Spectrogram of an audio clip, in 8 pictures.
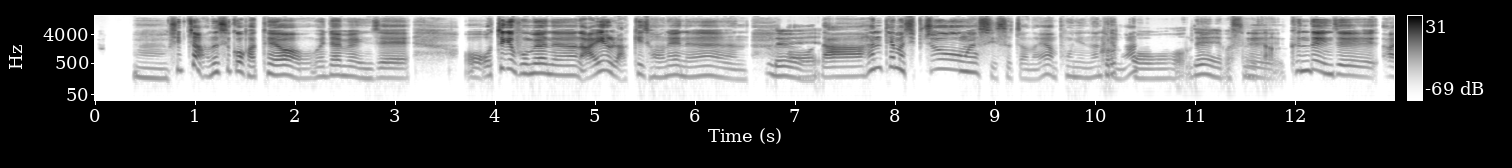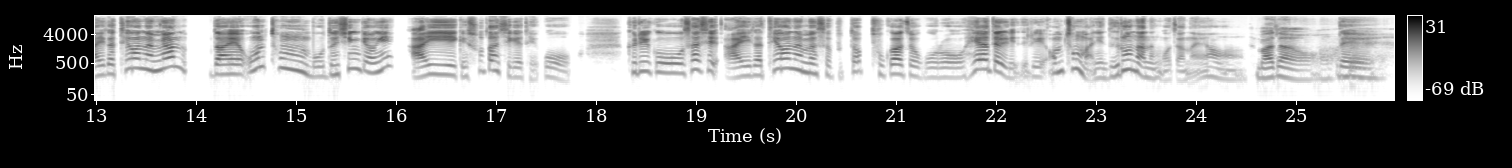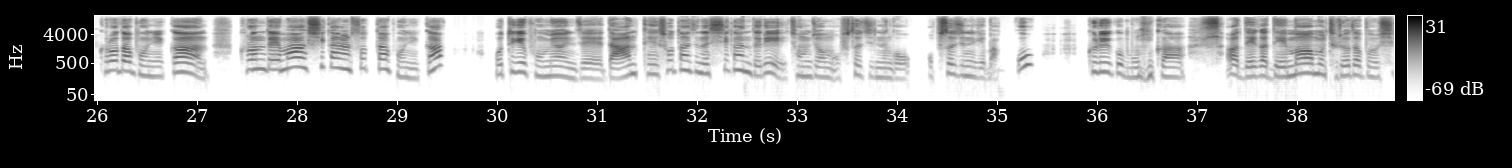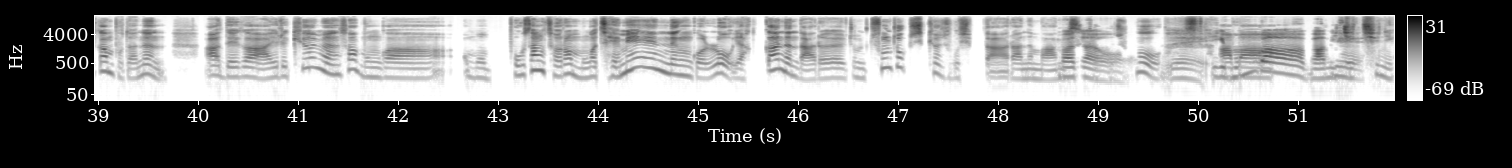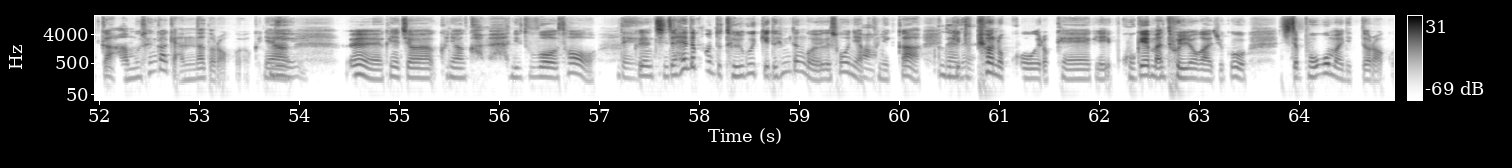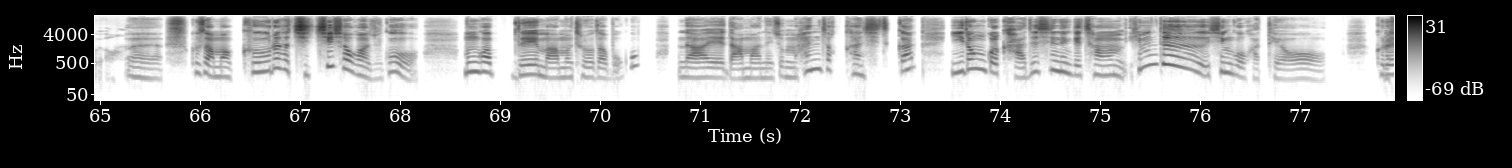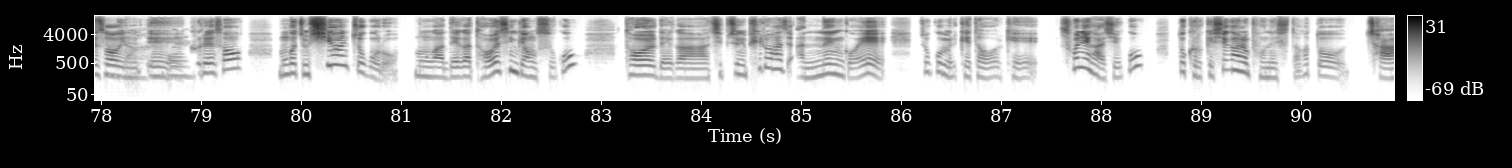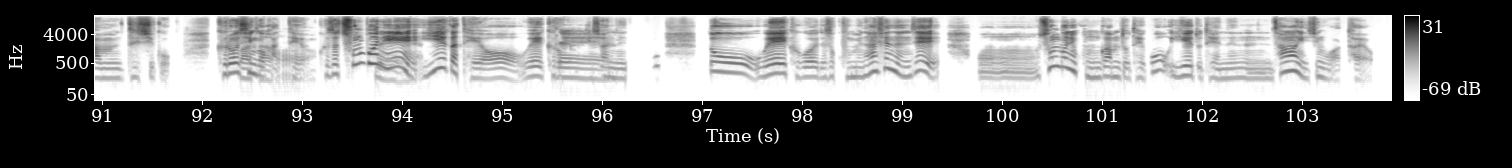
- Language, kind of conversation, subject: Korean, advice, 잠들기 전에 마음을 편안하게 정리하려면 어떻게 해야 하나요?
- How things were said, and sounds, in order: tapping; other background noise; laughing while speaking: "돌려 가지고"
